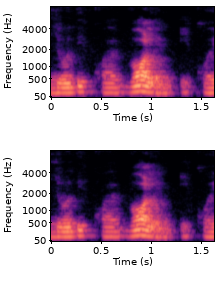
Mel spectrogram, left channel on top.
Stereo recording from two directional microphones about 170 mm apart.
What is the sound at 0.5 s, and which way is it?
Speech, 10° left (ahead or behind).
